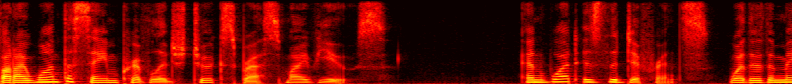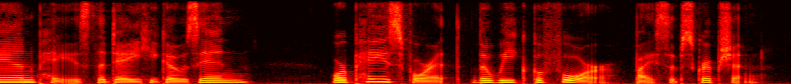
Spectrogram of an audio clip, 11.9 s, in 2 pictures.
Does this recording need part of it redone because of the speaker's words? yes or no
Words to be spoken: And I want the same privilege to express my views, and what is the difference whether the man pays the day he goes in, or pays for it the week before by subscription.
yes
